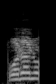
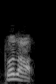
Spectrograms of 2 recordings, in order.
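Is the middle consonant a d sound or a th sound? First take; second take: d sound; th sound. First: The middle consonant is a hard d sound. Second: The middle consonant is a soft th sound. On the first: "போடான்னு கூட சொல்ல தெரியாது" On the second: "மழலை மொழியில"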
